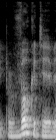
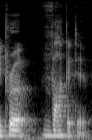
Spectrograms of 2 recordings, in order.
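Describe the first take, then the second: First: "provocative" mispronounced as "pro-VOKE-ative"; wrong long O. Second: "provocative" as "pro-VAHK-ative"; short open vowel in the stressed syllable of "provocative"; correct short O. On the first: Teacher showing what it will not be, long O kept. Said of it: "It's not gonna be". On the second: Teacher giving the right form, short stressed O. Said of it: "it's gonna be". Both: Shown as a demonstration.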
